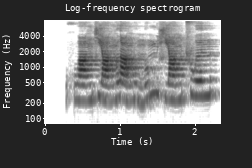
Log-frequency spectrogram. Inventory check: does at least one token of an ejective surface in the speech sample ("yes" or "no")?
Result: no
